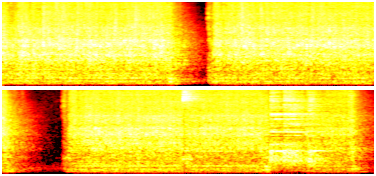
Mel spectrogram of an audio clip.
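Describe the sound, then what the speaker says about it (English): A food processor pulses chickpeas in three loud whirring bursts of about two seconds each, separated by brief pauses, with the chopped chickpeas rattling inside the bowl during the last run. "we're going to put them in the food processor and we're going to pulse them"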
